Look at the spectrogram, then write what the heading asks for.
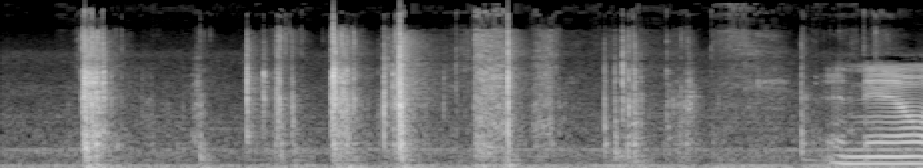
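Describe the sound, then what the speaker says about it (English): Paper trimmer slicing a strip off cardstock at a card-making desk: a run of sharp clicks and rasping slides, close and crisp, then a bright sustained ringing tone near the end. "So I'm going to cut a little bit off of here."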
